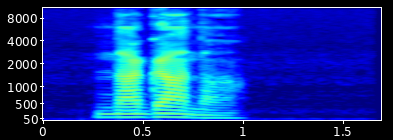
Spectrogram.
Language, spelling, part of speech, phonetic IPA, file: Polish, nagana, noun, [naˈɡãna], Pl-nagana.ogg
